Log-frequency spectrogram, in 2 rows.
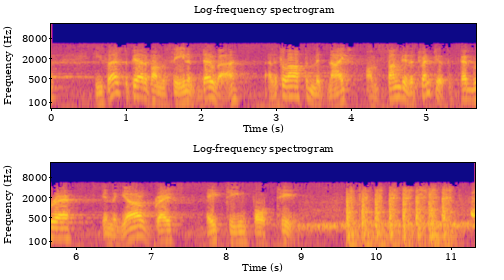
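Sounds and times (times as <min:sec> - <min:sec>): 
speech: 0:00.0 - 0:09.2
knocking on a door: 0:09.6 - 0:11.1.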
